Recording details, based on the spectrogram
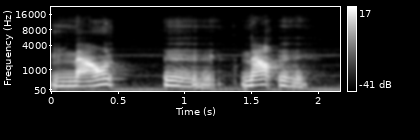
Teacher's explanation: We have a vowel sound, an N sound, a T sound, and then followed by a vowel and an N sound. So here we're going to omit the vowel sound. So it's just an N sound.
